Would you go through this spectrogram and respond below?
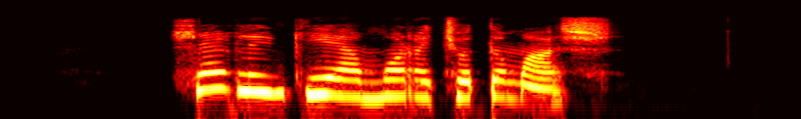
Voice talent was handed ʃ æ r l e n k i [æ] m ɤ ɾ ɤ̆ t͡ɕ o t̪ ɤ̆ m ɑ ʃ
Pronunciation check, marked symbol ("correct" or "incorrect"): correct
